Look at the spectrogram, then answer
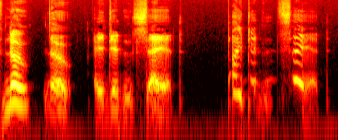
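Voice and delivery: very high panicked take-back; frightened denial. Acted. Giry takes back her words, frightened. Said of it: "corrected herself, hands to mouth".

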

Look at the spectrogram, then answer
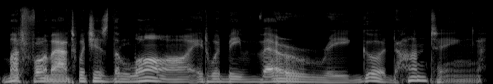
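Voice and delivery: low, soft and drawn out; low, quiet panther mutter; muttered between teeth. A narrator's reading. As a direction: mutter it slowly through the teeth. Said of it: "between his teeth".

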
